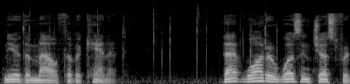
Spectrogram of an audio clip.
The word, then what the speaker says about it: qanat: A qanat, pronounced qanat, is an underground aqueduct, and it's one of the unsung heroes of Persian drink chilling and general staying aliveness.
